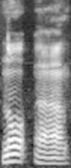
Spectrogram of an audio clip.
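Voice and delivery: ordinary talk

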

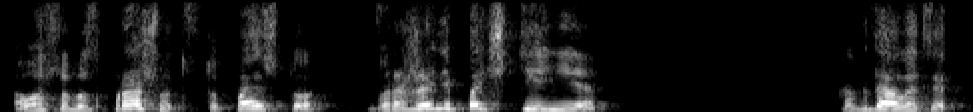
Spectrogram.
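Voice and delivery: ordinary talk, nothing marked

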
